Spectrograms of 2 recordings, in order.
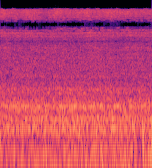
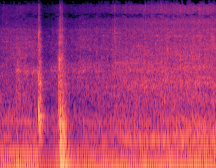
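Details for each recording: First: Volvo leaking coolant on the way to its MOT: loud, steady pressurised hiss of coolant spraying from a cracked hose over a faint engine rumble, then it cuts off; the coolant tank is being replaced. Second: Volvo after a new coolant tank and cap, with no warning lights on: after a couple of thumps it settles into a steady, smooth idle with no misses, ticks or rattles.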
